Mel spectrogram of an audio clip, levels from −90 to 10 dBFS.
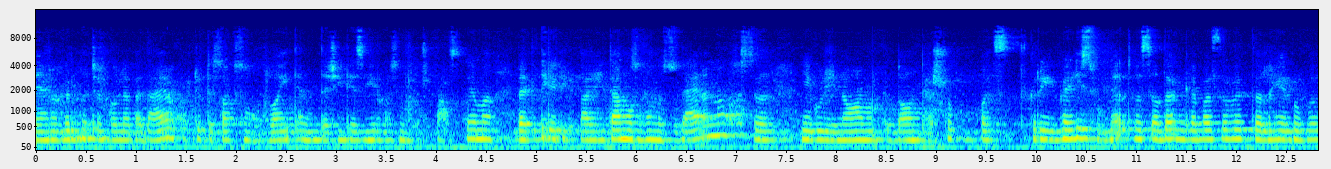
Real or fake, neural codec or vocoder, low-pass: fake; codec, 24 kHz, 0.9 kbps, WavTokenizer, medium speech release version 2; 10.8 kHz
